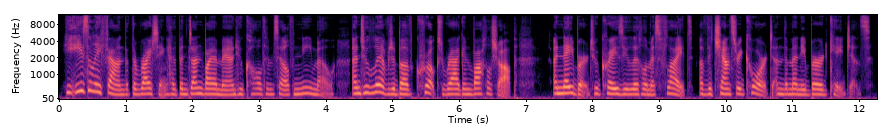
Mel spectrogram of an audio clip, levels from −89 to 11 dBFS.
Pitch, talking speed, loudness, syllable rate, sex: 215 Hz, 200 wpm, -17 LUFS, 5.3 syllables/s, female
